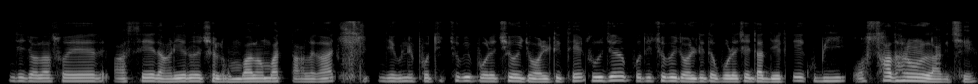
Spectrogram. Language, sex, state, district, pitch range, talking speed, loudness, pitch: Bengali, male, West Bengal, Paschim Medinipur, 140-160 Hz, 145 wpm, -29 LUFS, 150 Hz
